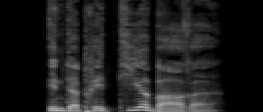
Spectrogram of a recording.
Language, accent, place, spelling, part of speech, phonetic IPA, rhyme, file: German, Germany, Berlin, interpretierbare, adjective, [ɪntɐpʁeˈtiːɐ̯baːʁə], -iːɐ̯baːʁə, De-interpretierbare.ogg
- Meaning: inflection of interpretierbar: 1. strong/mixed nominative/accusative feminine singular 2. strong nominative/accusative plural 3. weak nominative all-gender singular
